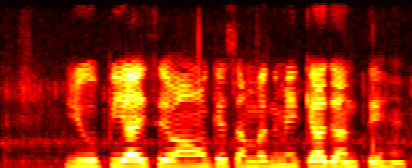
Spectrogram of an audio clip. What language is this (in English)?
Hindi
